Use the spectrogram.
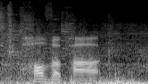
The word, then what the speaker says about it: PowerPark: to get injured so apparently in finnish this is supposed to be pronounced hover park and when they have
